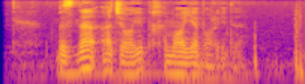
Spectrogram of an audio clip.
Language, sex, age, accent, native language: Uzbek, male, 18-24, Qashqadaryo, Uzbek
